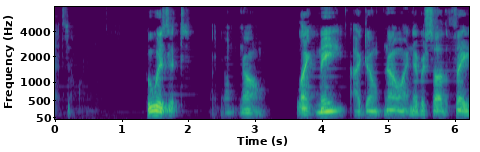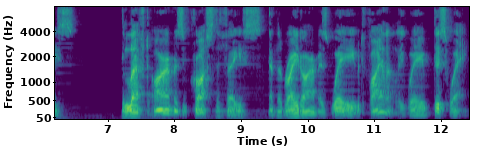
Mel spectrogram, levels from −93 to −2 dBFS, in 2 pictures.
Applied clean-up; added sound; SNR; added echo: neural mask model DeepFilterNet 3.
